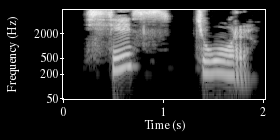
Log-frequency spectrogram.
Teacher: Here the emphasis stays on the ending, that is why it's ё, not е. Ё is always emphasized in Russian.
